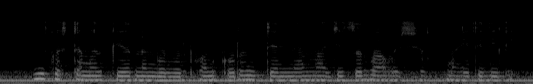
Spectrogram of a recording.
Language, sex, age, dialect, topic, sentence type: Marathi, female, 25-30, Standard Marathi, banking, statement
